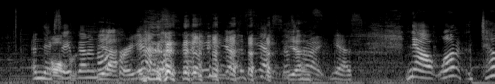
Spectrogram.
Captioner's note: all laugh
